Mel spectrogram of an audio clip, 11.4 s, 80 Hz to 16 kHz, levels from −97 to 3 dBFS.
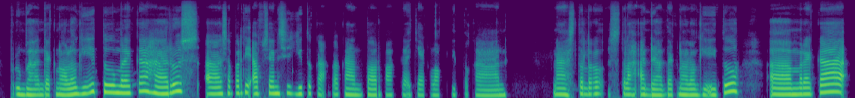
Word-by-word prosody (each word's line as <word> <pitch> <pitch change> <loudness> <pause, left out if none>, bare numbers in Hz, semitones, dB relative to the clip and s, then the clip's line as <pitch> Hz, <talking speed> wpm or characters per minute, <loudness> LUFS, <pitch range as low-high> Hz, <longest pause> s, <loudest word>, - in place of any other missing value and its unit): perubahan 175 -3 0
teknologi 180 +6 +1
itu. 250 -2 +3
Mereka 230 +4 +3
harus, 235 +4 +3
eee, 195 0 +1
seperti 215 +3 -2
absensi 210 +1 0
gitu 195 +2 -2
Kak 190 -1 -9
ke 195 - -7
kantor 175 -1 -2
pakai 170 -1 -10
ceklok 165 -1 -9
gitu 170 - -14
kan. 155 0 -3 0.7
Nah, 180 -1 +1
seteleh 195 +3 -3
setelah 180 0 -4
ada 170 -2 0
teknologi 170 -1 -1
itu, 235 +11 +3 0.5
eee, 180 -1 +4
mereka 240 +7 +4
185 Hz, 125 wpm, -22 LUFS, 170-215 Hz, 0.7 s, eee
